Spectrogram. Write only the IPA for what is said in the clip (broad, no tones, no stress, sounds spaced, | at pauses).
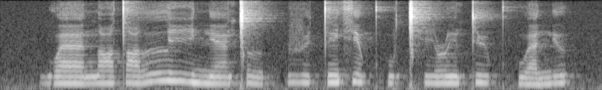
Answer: ɡʷ æː n ɑ t ɑ lː iː nʲ æ̃ː ǀ ɯ | v y t ĩ sʲ æ kʷʰ ɑ ǀʰ i ɹ ĩ t y kʷʰ æ nʲ ɯ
